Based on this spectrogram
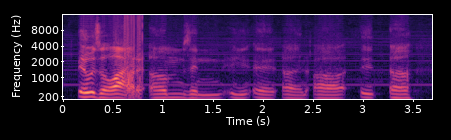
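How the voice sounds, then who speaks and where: Noticeable background noise sits under a man whose pitch is fairly high. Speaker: hip-hop radio show host. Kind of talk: live radio show talk. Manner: stuttering, halting.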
